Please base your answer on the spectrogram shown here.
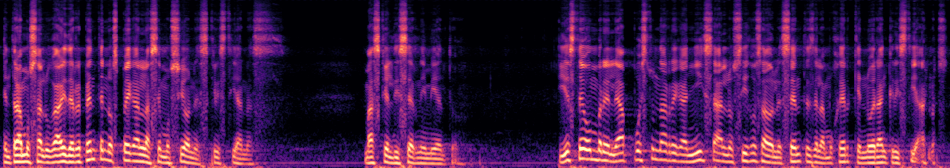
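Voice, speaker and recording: Man, pastor, lively storytelling sermon, fairly high voice, long hall reverb. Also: moderate pace. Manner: animated storytelling, acting out quotes.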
